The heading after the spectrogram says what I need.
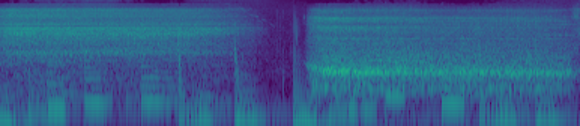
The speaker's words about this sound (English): Let's make space for it. Take a breath. And another one.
